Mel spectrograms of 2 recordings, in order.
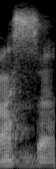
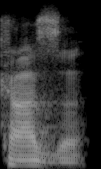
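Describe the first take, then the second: First: The middle consonant is a hissing S sound. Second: The middle consonant is a buzzing Z sound.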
